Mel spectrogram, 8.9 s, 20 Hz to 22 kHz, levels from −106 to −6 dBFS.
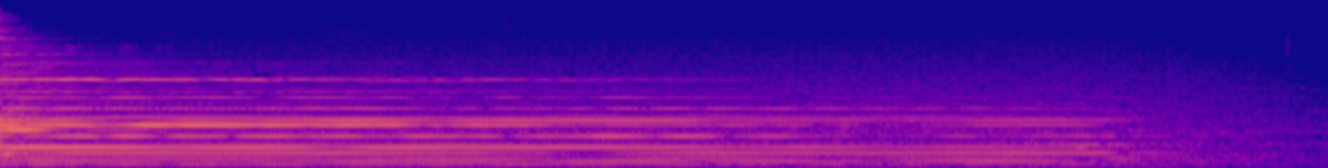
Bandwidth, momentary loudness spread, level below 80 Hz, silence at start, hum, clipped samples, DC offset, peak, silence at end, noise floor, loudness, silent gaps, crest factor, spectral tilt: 16 kHz; 16 LU; under -90 dBFS; 0 s; none; under 0.1%; under 0.1%; -30 dBFS; 0.4 s; -77 dBFS; -50 LUFS; none; 20 dB; -4 dB/octave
